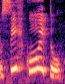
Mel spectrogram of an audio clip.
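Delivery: "circuito" said very slowly and clearly. Shown as a demonstration. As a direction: stretch "circuito" out for the class. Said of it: "Olha outro exemplo". ("circuito" bem devagar)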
